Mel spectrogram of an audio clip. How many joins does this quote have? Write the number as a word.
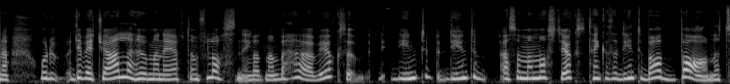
one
